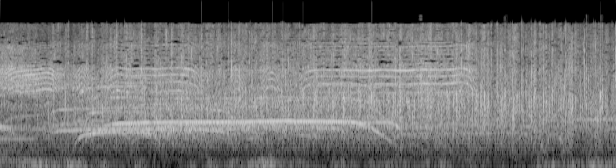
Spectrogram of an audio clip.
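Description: Stadium crowd applauding and cheering as the marching band's music cuts off, with several long, high cheering calls that rise, hold and fall over the clapping.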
